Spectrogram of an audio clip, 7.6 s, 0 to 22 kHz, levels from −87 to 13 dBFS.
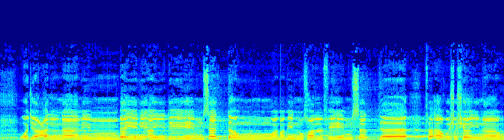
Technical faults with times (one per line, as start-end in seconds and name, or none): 1.60-1.70 overlapping chunks
4.20-4.30 overlapping chunks
6.80-6.90 overlapping chunks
